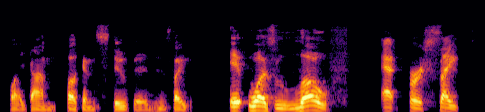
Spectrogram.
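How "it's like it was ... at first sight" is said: usual speaking voice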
